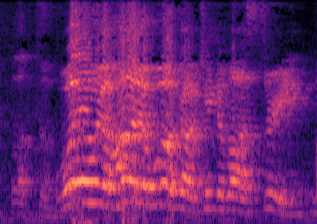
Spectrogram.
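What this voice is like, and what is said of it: Poor imitation of businessman voice. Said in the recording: “My accent is changing. I'm a business guy. Not a good imitation of whoever this dude was.”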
